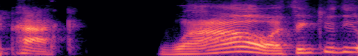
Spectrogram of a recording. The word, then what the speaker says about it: Pech: understand conversions david yeah is it pronounced patcher peck oh definitely pack wow i think you're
